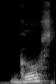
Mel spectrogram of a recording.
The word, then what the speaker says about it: ghost: Ghost is it's pronounced a G-O-S-T, ghost. You don't expect an H because an H is it's redundant, right? It's not doing anything like the word ghost.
